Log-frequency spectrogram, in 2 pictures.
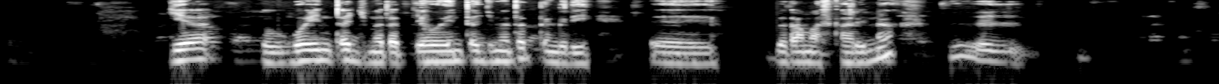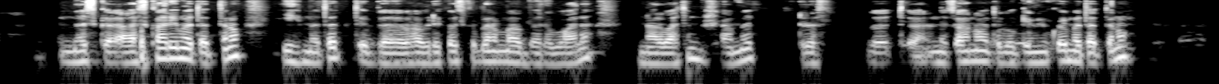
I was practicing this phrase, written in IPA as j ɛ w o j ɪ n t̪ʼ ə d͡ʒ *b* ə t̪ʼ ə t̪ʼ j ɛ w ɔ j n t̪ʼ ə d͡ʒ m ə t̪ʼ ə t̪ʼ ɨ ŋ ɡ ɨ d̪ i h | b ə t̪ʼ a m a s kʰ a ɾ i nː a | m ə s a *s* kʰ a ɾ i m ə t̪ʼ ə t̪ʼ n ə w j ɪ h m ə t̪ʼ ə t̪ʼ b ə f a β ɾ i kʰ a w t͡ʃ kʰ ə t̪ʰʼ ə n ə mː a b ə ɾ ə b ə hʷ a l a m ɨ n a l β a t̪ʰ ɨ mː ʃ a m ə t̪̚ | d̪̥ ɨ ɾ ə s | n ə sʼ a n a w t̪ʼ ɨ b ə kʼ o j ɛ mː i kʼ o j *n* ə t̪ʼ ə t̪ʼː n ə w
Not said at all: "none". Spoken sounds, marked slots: m, s, m

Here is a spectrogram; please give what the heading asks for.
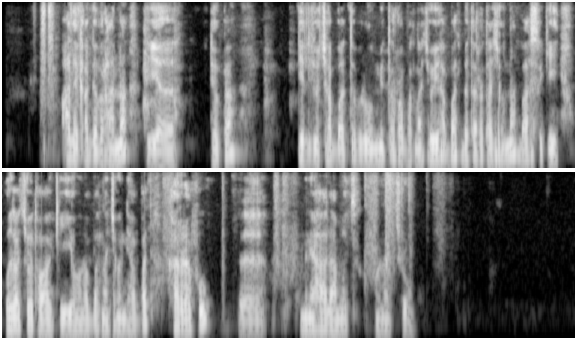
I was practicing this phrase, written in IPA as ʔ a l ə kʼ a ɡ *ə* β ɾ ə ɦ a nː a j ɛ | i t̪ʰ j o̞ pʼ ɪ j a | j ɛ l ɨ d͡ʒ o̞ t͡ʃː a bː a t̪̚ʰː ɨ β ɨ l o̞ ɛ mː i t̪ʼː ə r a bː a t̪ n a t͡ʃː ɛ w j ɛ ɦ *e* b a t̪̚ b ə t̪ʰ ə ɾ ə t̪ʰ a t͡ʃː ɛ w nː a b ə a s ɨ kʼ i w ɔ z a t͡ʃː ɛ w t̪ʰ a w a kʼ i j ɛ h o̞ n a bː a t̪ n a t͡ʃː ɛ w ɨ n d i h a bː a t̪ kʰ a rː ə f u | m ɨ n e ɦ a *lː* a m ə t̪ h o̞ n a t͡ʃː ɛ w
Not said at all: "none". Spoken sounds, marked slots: ə, a, l

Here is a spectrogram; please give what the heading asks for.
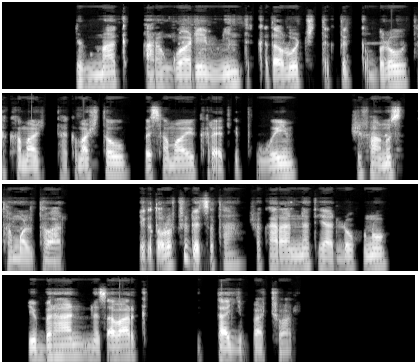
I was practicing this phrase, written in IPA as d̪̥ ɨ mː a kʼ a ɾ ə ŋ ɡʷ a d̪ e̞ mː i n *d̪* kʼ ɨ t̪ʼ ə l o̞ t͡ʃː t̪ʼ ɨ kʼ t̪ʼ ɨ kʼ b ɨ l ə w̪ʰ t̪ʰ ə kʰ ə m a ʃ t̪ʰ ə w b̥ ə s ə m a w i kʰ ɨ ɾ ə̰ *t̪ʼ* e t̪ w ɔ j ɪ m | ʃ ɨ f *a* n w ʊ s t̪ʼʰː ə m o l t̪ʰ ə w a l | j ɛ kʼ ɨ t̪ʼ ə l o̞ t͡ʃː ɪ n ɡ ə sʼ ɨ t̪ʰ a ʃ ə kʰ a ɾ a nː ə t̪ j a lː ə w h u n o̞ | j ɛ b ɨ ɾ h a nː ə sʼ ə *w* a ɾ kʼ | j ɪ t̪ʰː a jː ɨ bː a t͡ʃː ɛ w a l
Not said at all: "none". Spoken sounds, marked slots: t̪, t̪ʼ, a, β

